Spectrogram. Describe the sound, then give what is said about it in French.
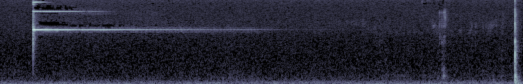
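A meditation gong is struck once, its bright, clear tone ringing out and slowly fading over several seconds, with a couple of faint clicks afterward. “Et quand je me sentirai prêt, je pourrai, après le gong, rouvrir les yeux.”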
